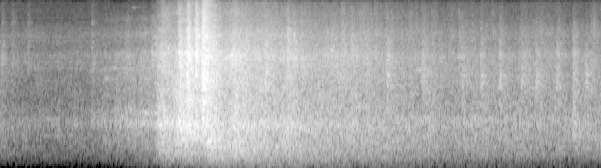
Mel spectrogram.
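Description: Freight train covered hopper cars rolling past close by, their steel wheels clattering over the track. The noise swells to its loudest about two seconds in, then settles into a steady clatter of regular clicks.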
